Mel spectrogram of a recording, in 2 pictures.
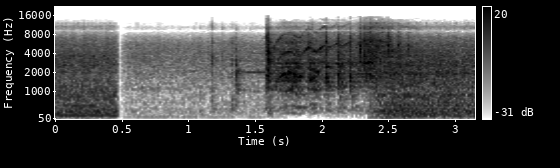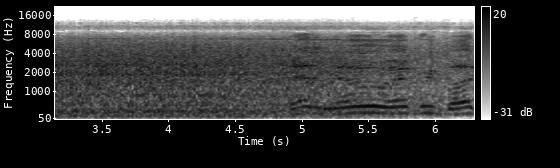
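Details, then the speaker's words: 2016 Ram 1500 5.7 L V8, customer reports exhaust noise on startup: engine cranks and settles into cold idle with a light, quick "whiskey rattle" ticky-tick from an exhaust manifold leak. "customer States exhaust noise on Startup and we heard like a whiskey rattle Ticky tick tick noise uh which uh primarily sounded like it was co"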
